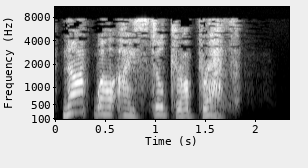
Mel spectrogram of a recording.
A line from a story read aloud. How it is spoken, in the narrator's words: He wheezes to emphasize his point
